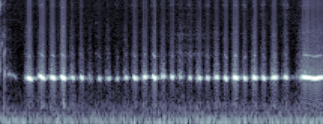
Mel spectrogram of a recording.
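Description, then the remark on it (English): A steady, mid-pitched whistle that swells and fades in quick rhythmic pulses, whistled on both in-breaths and out-breaths without stopping as a whistling technique. It is fairly loud, with no talking. “Inhaling and exhaling.”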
